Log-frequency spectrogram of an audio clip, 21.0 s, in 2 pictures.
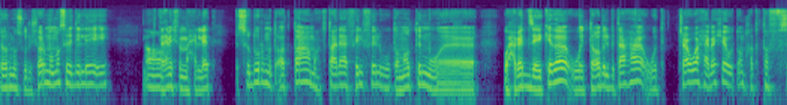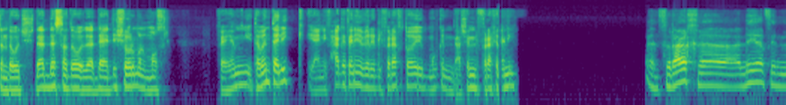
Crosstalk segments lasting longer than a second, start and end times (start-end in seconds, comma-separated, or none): none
